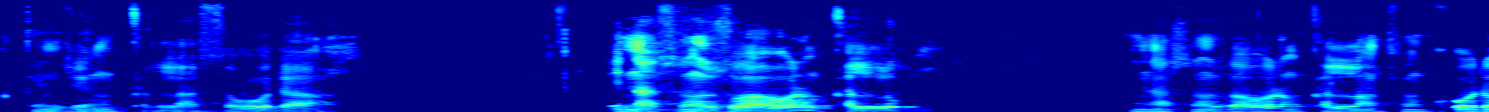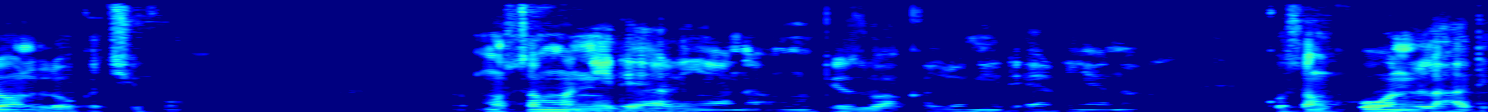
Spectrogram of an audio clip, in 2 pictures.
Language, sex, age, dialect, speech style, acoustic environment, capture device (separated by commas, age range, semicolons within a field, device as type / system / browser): Hausa, male, 18-24, Nigeria - Kano, tired, appliances, mobile / Linux / Chrome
